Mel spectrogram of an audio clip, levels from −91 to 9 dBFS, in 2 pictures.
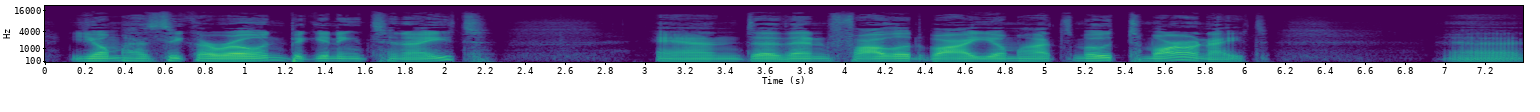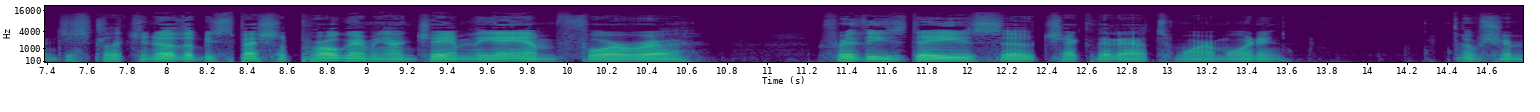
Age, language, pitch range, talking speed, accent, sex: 40-59, English, 110-140 Hz, 160 wpm, American, male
